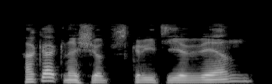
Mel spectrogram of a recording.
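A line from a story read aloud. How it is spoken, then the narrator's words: Tender purr. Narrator (Russian): нежно промурлыкала Глория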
